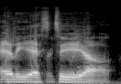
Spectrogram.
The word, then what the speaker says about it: Leicester: is not it's not pronounced. It's not spelled Lester, but that's how you say it.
